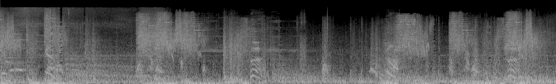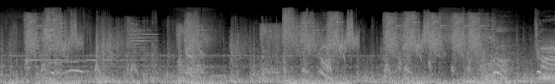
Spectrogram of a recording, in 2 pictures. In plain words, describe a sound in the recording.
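Swords clash and slash in quick bursts.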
